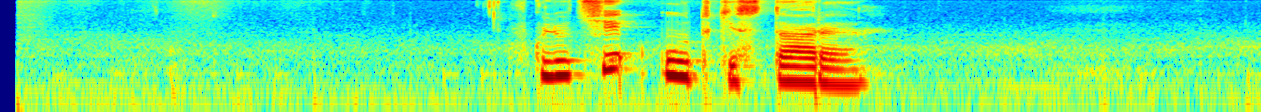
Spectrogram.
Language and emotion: Russian, neutral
